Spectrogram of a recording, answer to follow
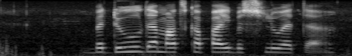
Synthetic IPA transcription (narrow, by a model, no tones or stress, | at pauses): bədulˠdəmaːtskɐpɛjbəsluətə̰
